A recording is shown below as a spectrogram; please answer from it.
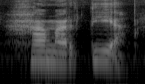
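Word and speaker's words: hamartia: Aquí la pronunciación es en inglés, la H, así que en español hubiera sido con una J. Imagínate que la H es una J. Hamartía.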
